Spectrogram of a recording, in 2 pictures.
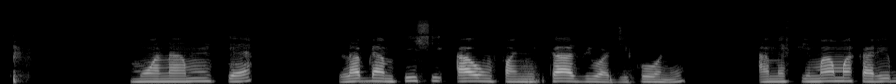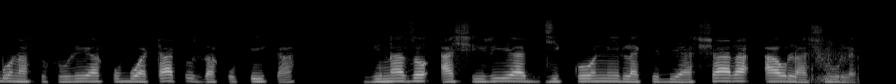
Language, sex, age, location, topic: Swahili, male, 18-24, Nairobi, government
